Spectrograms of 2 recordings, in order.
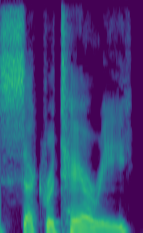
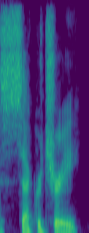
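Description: First: The final syllables are said separately and distinctly. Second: The final syllables are blended together into one. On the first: "with a distinct syllables at the end" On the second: "They just sort of blended as tree instead of terry"

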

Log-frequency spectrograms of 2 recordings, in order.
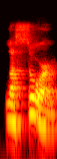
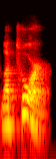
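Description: First: The middle consonant is an s sound. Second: The middle consonant is a t sound.

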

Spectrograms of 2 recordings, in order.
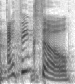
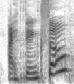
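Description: First: It is said like an exclamation, firmly. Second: It is said like a question, rising.

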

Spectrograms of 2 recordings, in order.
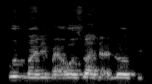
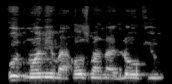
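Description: First: It is said grudgingly and reluctantly. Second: It is said warmly and willingly.

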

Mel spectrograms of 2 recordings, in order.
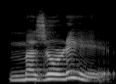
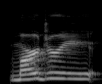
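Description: First: The name is said with a French-style flavor. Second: The name is said in a plain English way. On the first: "French je ne sais quoi type of way of saying it" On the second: "Marjory is one way to say it"

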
